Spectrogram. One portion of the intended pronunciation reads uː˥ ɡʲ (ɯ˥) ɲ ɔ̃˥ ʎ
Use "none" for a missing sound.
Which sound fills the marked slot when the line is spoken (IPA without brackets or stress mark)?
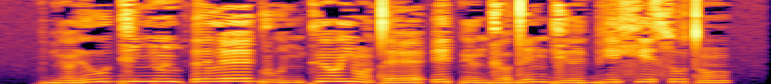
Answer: ɯ˥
